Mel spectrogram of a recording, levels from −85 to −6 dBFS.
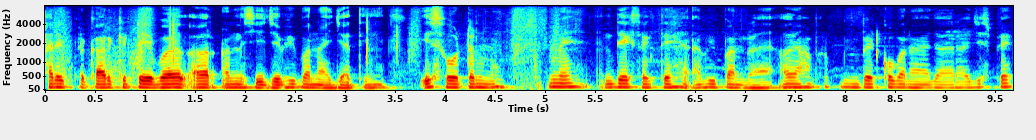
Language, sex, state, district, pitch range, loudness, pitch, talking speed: Hindi, male, Odisha, Nuapada, 105-120 Hz, -17 LUFS, 115 Hz, 205 wpm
